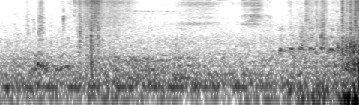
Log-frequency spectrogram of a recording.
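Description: Pigeons coo faintly at a pigeon loft, soft repeated calls under a steady background hum with no voices.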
